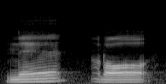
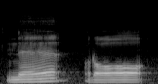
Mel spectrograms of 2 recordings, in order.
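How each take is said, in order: Both takes have the same delivery.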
